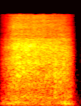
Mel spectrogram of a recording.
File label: sport plastic sports cone short scrape on concrete; zapsplat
